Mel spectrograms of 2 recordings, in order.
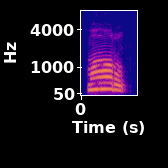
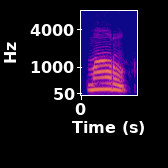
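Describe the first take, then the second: Both takes have the same delivery.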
